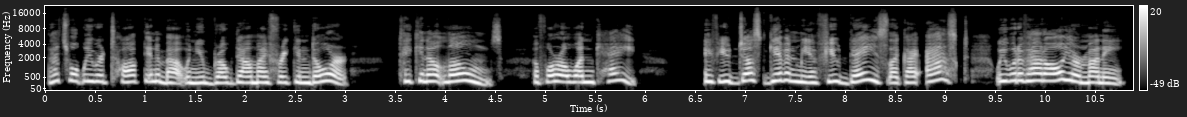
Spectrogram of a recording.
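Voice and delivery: heated protest to the goons; angry outburst. Acted. Protesting to the loan sharks.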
